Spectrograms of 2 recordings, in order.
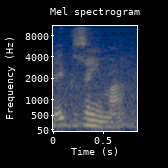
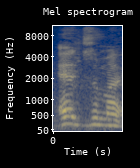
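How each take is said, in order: First: The word has its older pronunciation. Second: The word has its modern-day pronunciation. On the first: This is how it was said back then. "back then we called it eczema" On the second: This is how it is said today. "Eczema is a modern day pronunciation of it"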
